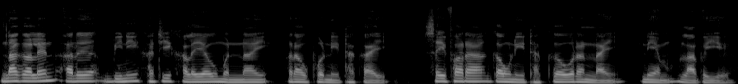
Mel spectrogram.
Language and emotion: Bodo, neutral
